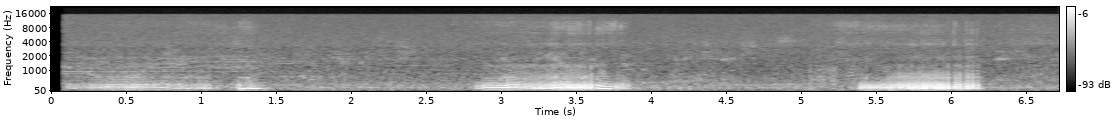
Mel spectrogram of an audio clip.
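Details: A dog resting on a couch snores in slow, regular, low rumbling bursts, about 22 breaths a minute: snoring.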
